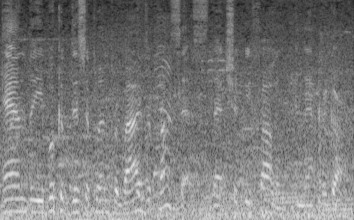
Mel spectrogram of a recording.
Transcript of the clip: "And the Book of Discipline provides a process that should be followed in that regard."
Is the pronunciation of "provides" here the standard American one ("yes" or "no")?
yes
